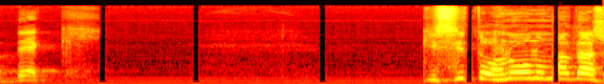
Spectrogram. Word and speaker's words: DEC: Corporation digital equipment Corporation né pronúncia mais correto chamada Deck que se tornou numa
